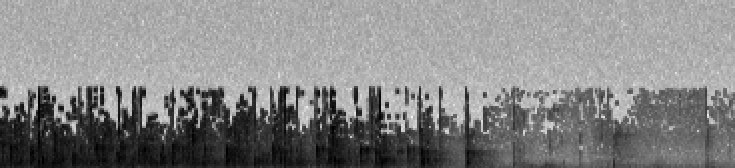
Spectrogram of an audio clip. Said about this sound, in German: Wundervoll. Ein Applaus für Sie.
